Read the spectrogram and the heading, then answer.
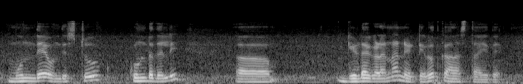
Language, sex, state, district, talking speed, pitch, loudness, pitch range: Kannada, male, Karnataka, Koppal, 90 wpm, 140 Hz, -17 LUFS, 125-150 Hz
